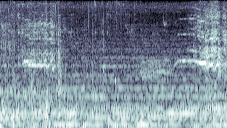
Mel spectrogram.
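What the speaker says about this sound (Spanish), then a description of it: "He ahí un caballo blanco." A white horse neighs and whinnies while hooves clip-clop steadily nearby, set in a Western frontier scene with a low background murmur and no speech.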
